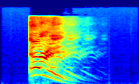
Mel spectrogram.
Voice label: narrator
